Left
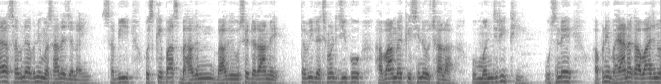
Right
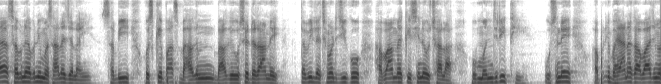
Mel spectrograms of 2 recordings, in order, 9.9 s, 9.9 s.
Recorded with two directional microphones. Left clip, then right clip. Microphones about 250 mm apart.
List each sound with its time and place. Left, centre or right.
0.0 s speech: right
